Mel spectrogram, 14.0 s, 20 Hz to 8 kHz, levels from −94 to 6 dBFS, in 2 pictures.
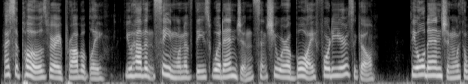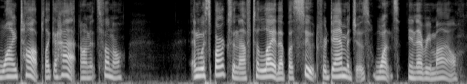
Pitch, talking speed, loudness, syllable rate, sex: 190 Hz, 200 wpm, -18 LUFS, 5.9 syllables/s, female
